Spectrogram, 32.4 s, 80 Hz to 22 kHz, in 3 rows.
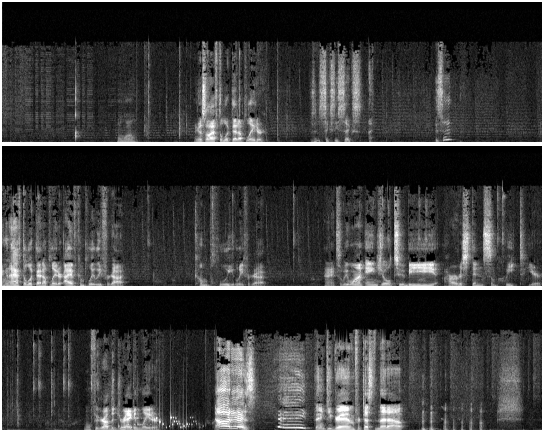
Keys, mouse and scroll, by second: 3.5 KP_Decimal, 17.1 scroll down 2, 17.3 scroll down 1, 18.7 right click, 19.5 right click, 20.7 click, 21.9 ctrl+Tab, 22.5 right click, 23.1 shift+right click, 23.7 right click.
